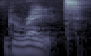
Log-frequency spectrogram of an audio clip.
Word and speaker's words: great: this word here great so it actually sounds like a long a sound grow eight great so this e a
